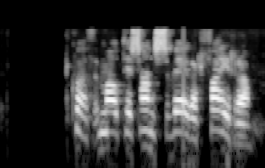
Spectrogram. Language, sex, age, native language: Icelandic, female, 30-39, Icelandic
